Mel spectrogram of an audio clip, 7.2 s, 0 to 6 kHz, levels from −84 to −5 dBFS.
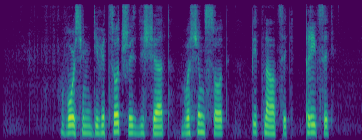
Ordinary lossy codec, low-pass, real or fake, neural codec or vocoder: MP3, 32 kbps; 5.4 kHz; fake; codec, 16 kHz, 1 kbps, X-Codec, HuBERT features, trained on LibriSpeech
